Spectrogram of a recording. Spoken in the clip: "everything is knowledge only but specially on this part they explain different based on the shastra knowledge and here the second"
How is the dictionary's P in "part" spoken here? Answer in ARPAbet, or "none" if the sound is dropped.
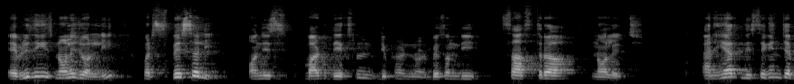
B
